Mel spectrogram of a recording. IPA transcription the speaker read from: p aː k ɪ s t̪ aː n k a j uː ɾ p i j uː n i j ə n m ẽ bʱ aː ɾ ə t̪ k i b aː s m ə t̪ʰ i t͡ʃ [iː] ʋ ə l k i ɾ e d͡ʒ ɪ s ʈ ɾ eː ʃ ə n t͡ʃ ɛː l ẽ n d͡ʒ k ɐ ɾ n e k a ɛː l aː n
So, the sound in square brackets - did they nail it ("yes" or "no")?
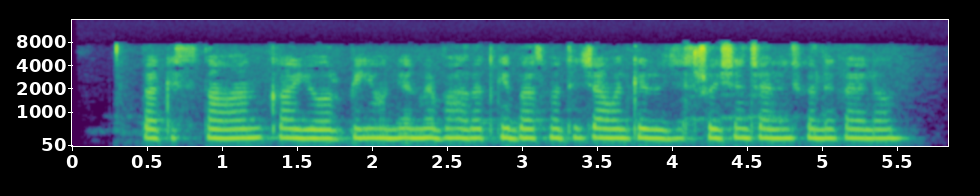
no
